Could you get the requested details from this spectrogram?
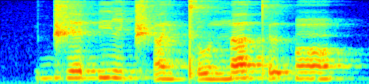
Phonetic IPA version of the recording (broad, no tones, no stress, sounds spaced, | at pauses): d͡ʒ e ʔ j i t͡ʃʼ ɐ̃ lʲ tʼ u n ɐ tʼ ɨ ʔ õ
